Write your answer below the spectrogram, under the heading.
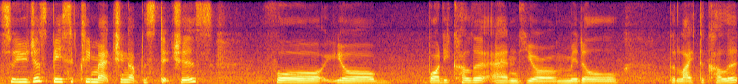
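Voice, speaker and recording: A woman's normal speaking voice at a medium pitch and moderate pace, with very even loudness and ordinary pitch variation. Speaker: craft tutorial maker. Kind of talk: tutorial.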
